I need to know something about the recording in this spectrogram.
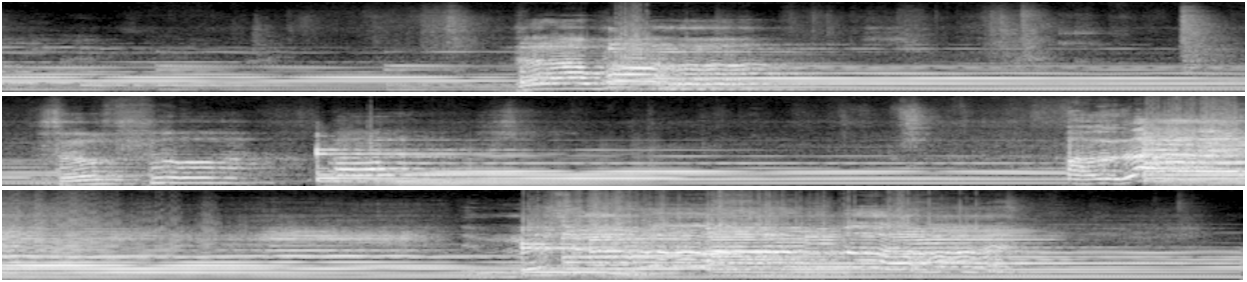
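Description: Live band music: electronic keyboards holding sustained chords that change every few seconds, with a saxophone playing rising and falling phrases over them.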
